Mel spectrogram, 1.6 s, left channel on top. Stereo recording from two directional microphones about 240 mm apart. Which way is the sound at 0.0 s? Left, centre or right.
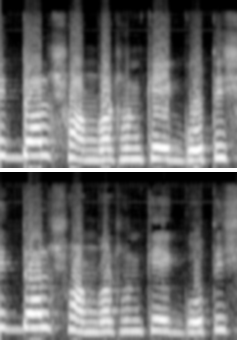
Centre.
